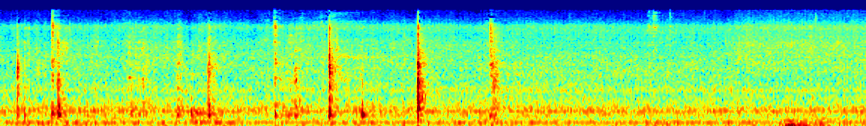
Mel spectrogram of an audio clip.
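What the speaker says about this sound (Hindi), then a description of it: "एक चम्मच हल्दी पाउडर, एक चम्मच कश्मीरी लाल मिर्च, एक चम्मच धनिया पाउडर, और इन सारे मसालों को हम ऐसे ही पका लेते हैं" Turmeric powder, Kashmiri red chili and coriander powder cook in oil for a spiced snake gourd curry. A faint, low sizzle runs under sharp spoon clicks and scrapes scattered through the clip, with no talking.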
